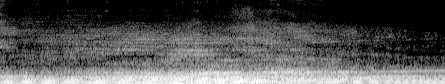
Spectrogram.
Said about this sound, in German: Ich möchte dich mal ganz kurz unterbrechen. Hier kommt gleich der Traktor vorbei und dann hören wir wahrscheinlich nichts. Wir lassen den mal kurz passieren.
